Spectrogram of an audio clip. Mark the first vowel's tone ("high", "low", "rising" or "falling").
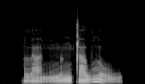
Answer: low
